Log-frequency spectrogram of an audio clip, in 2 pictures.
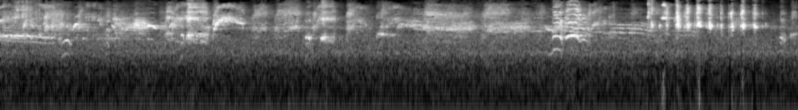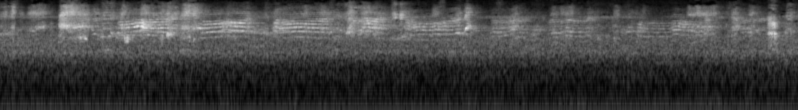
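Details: Colony of Tonga flying foxes settling into coastal roost trees in early morning, recorded close: continuous dense chorus of shrill, quavering squeals and chattering calls from many bats overlapping throughout.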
